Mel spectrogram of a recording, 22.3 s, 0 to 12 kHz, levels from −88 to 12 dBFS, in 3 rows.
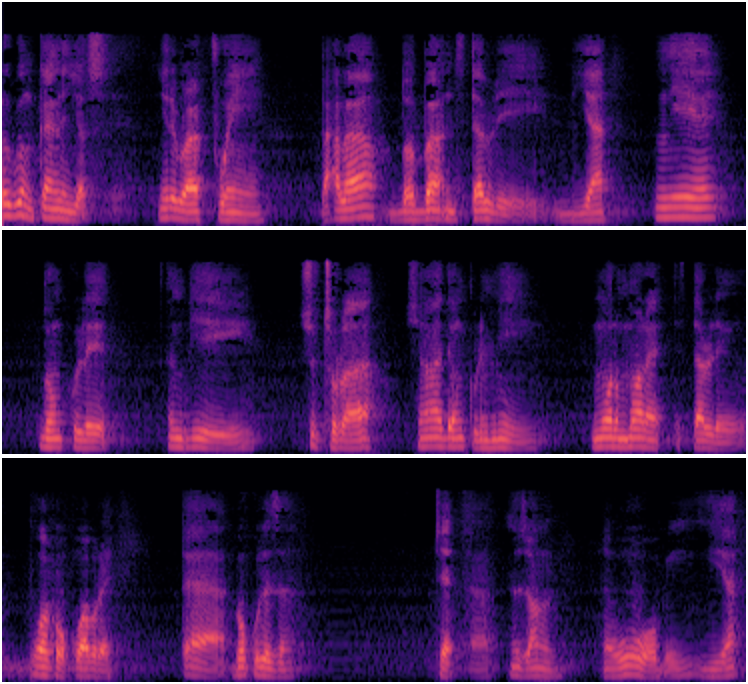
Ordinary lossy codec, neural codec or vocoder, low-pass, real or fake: MP3, 32 kbps; codec, 16 kHz, about 1 kbps, DyCAST, with the encoder's durations; 7.2 kHz; fake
